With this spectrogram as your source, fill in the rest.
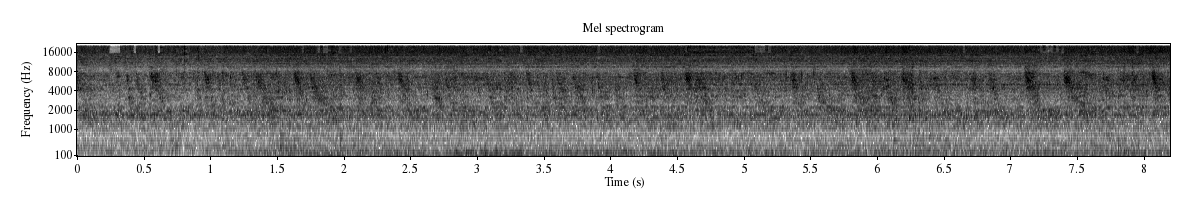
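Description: Tap water gushes steadily into a cooking pot to cover dried New Mexico red chile pods, a continuous close splashing fill with no talking.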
